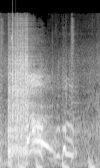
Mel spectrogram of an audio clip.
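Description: A loud wordless shout that falls in pitch, over a basketball bouncing on asphalt about twice a second.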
